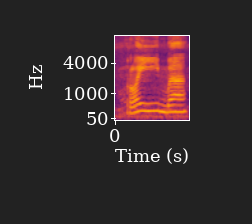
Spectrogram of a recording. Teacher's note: huruf ro makhrojnya adalah menggetarkan punggung ujung lidah ke gusi atas sifat roh adalah jelas ya di sini roknya berbaris fathah maka · Sifat ro adalah jelas ya. Di sini ro-nya berbaris fathah, maka ro-nya adalah ro tafkhim, ro yang tebal. Kemudian roiba ada harfulin, huruf lin ya, lembut, roi.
